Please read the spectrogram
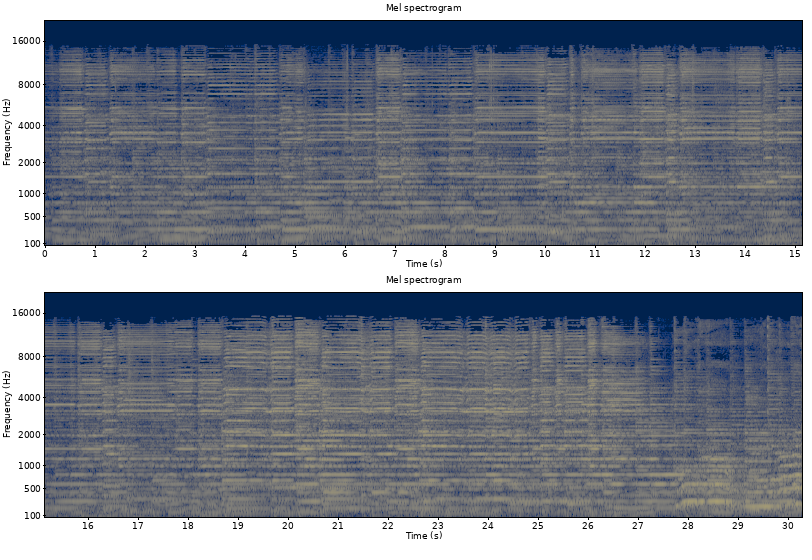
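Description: Harmonica playing an instrumental break over acoustic guitars.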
